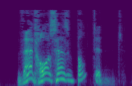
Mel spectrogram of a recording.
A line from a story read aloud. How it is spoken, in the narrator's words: Dreyfus said in a barely awake drawl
